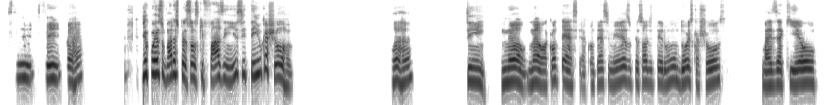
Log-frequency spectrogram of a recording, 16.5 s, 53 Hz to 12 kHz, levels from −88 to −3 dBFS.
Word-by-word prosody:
Sim, 220 0 -2 0.2
sim, 210 +1 +3
aham. 190 +5 -2 1.2
E 255 - +3
eu 265 - +6
conheço 275 -1 +6
várias 230 +5 +4
pessoas 220 -3 +1
que 215 - -6
fazem 200 0 +1
isso 265 +1 -1
e - - -1
tem 255 +1 +1
o - - -4
cachorro. 215 - +1 2.0
Aham. 185 +4 0 1.1
Sim, 180 -5 -1 0.3
não, 175 -3 +3
não, 160 -1 +2
acontece. 180 -4 -3
Acontece 165 +5 -9
mesmo, 175 +3 -3
o - - -28
pessoal 170 +1 -5
de 165 - -9
ter 165 0 -5
1, 185 +3 -3
2 175 +1 0
cachorros, 165 +5 -3 0.7
mas 150 +1 -1
é 165 -1 +3
que 160 +1 -4
eu 170 0 +3
180 Hz, 120 wpm, -24 LUFS, 165-215 Hz, 2.0 s, eu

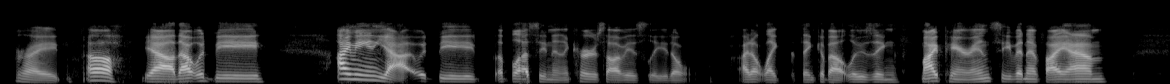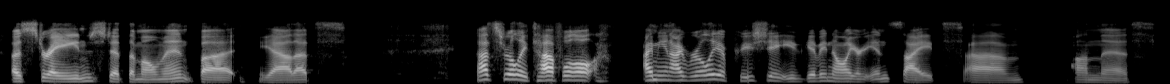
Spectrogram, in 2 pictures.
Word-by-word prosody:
Right. 100 -2 -4 0.3
Ugh, 180 -4 +4 0.3
yeah, 130 -2 +5
that 140 +3 +4
would 160 -3 -6
be 140 -2 0 0.7
I 255 0 +8
mean, 215 -5 +2
yeah, 460 +3 +3
it - - -11
would 450 - -9
be 130 -3 -4 0.2
a - - -8
blessing 120 -4 -4
and 105 -2 -9
a - - -11
curse, 120 +1 -7
obviously, 105 -2 -6
you 95 - -15
don't 100 -1 -11 0.5
I - - -3
don't - - -5
like - - -4
to - - -24
think 110 -2 -9
about 105 - -2
losing 120 -2 -9 0.2
my 155 - +7
parents 130 +2 -4
even 125 -1 -4
if 125 -1 -2
I 115 +2 +4
am 125 +1 +3 0.8
estranged 140 +3 +3
at - - 0
the - - -1
moment, 120 +6 -1
but 105 -1 +2 0.2
yeah, 105 -1 +1
that's 110 +1 -6 1.3
that's 230 +3 +3
really 225 -5 +3
tough. 195 +2 +7
Well, 195 -2 +3 0.4
I 190 +1 +4
mean 205 -1 -4
I 185 0 +5
really 205 +4 -2
appreciate 185 -3 -5
you 140 -1 -8
giving 150 +3 -5
all 140 0 -1
your 125 -2 -4
insights, 110 -6 -6
um, 100 0 -7 0.5
on 110 -1 -12
this. 95 -2 -13
130 Hz, 145 wpm, -24 LUFS, 110-170 Hz, 1.3 s, I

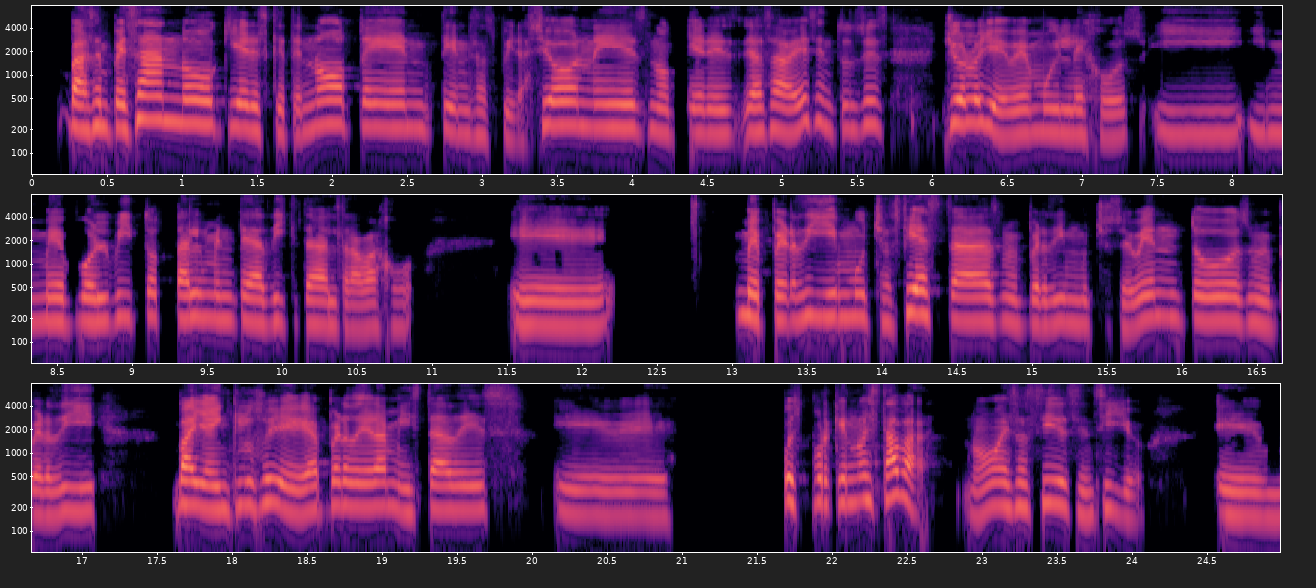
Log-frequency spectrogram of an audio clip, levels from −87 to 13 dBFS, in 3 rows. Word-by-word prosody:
vas 215 -2 +6
empezando, 245 +2 +4
quieres 215 -3 +1
que 180 - -6
te 175 0 -6
noten, 220 -2 +1
tienes 180 -4 -4
aspiraciones, 215 +5 -1
no 185 -2 -4
quieres 180 -1 -2
¿ya 190 0 +1
sabes? 200 +5 +1
Entonces, 215 -1 -7 0.3
yo 245 +1 +4
lo 245 - +3
llevé 180 -6 +1
muy 190 0 -4
lejos 170 -2 -5
y 180 0 -10
y 195 -5 -13
me 185 0 -2
volví 190 +3 -1
totalmente 200 -2 -1
adicta 175 -1 0
al 165 -1 -3
trabajo. 155 +1 -4 0.6
Eh, 165 -2 -1 0.9
me 220 -3 +3
perdí 205 +2 +1
muchas 210 -4 -5
fiestas, 195 -6 +4
me 180 -2 -6
perdí 170 +1 -3
muchos 175 -2 -10
eventos, 190 +1 -1
me 175 -2 -4
perdí 175 +3 -2 0.5
vaya, 220 -3 +7
incluso 215 +4 +1
llegué 185 -6 +3
a 190 0 -1
perder 210 -1 +2
amistades, 190 -1 -1 0.2
eh, 160 -3 -6 0.7
pues 245 -3 +3
porque 235 0 0
no 240 +2 -2
estaba, 260 +2 +4
¿no? 190 +6 -3
Es 210 0 -2
así 220 +3 -1
de 220 - +1
sencillo, 165 -2 -8 0.5
eh 160 -2 -2
190 Hz, 130 wpm, -23 LUFS, 175-215 Hz, 0.9 s, vaya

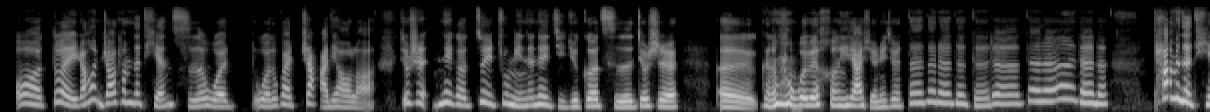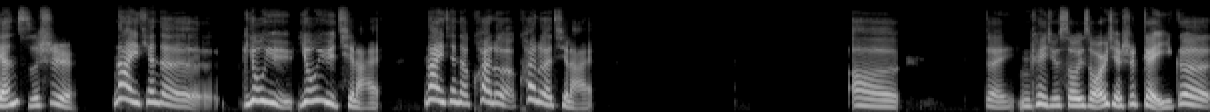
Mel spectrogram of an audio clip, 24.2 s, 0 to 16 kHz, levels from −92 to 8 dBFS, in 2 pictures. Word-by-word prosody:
哦， 285 -3 -1
对， 320 -10 -1
然 265 - -1
后 425 - -2
你 - - -2
知 270 - -4
道 310 - 0
他 350 - -7
们 330 - -2
的 315 - -3
填 250 -1 -4
词， 215 -4 -6
我 205 -4 -1 0.2
我 215 -1 -3
都 225 - -5
快 270 -1 -2
炸 300 - -2
掉 190 -2 -4
了。 170 - -7 0.2
就 - - -3
是 315 -1 -3
那 300 +7 +2
个 265 -4 -2
最 325 +7 -1
著 280 +4 -6
名 240 -6 +2
的 240 - -3
那 265 -1 +3
几 215 -3 -9
句 200 +3 -2
歌 220 +2 +3
词， 185 -3 0
就 225 +3 +2
是， 200 -3 +3 0.4
呃， 180 -6 +3
可 225 - -3
能 285 +6 +7
微 245 0 +6
微 245 +1 +6
哼 240 -4 -1
一 240 - +3
下 225 -1 +4
旋 185 -6 -4
律， 195 - -2
就 220 +2 -3
是 215 - -4
哒 315 +8 -3
哒 350 +1 -3
哒 315 -2 0
哒 295 -1 -1
哒 235 -3 -5
哒 290 +1 -2
哒 370 +5 -3
哒 370 0 0 0.2
哒 320 -2 +2
哒， 290 -1 +1 0.4
他 475 - +6
们 455 -4 +7
的 360 - +7
填 250 +1 +3
词 240 -9 -4
是： 245 - -2 0.4
“那 455 -2 +3
一 335 - +4
天 350 +2 0
的 310 - -4 0.3
忧 390 +7 +3
郁， 260 - +1
忧 370 +4 +1
郁 335 -8 +2
起 225 +1 -4
来； 165 -4 -5 0.4
那 430 -2 +4
一 350 - +4
天 360 -1 0
的 310 -3 -1
快 395 +4 -1
乐， 310 -3 -3
快 440 -1 -1
乐 300 -8 +1
起 245 +2 -5
来。” - - -8 2.6
呃， 210 -5 -2 0.9
对， 185 -4 -6
你 215 - -6
可 285 +7 0
以 270 - +3
去 235 0 -2
搜 235 0 +2
一 230 - +3
搜， 225 -3 +1
而 205 +8 +5
且 250 -5 +2
是 280 +5 -2
给 260 -1 +3
一 185 - -3
个 250 -3 +1
255 Hz, 240 characters per minute, -23 LUFS, 215-315 Hz, 2.6 s, 能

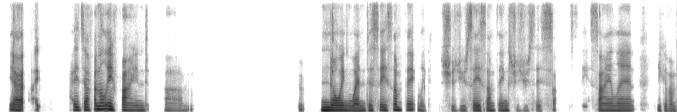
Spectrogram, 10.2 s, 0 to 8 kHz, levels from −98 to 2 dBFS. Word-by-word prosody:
Yeah. - - +3 0.2
I - - -8 0.5
I 190 - +2
definitely 220 +4 +5
find, 165 -1 -3 0.3
um 160 +1 -17 1.6
m - - -15 0.3
knowing 170 -2 +6
when 155 0 -1
to 170 - -4
say 180 +3 -3
somethi 195 +1 -2
like, 150 -4 -13 0.2
should 145 0 -16
you 150 - -12
say 165 +3 -3
something, 160 0 -6
should 135 -3 -17
you 145 - -21
say - - -17
si - - -16 0.2
stay 445 -2 -29
silent, 155 -1 -6 0.3
you - - -12
give 150 -1 -14
'em 135 - -12
165 Hz, 155 wpm, -21 LUFS, 155-180 Hz, 1.6 s, knowing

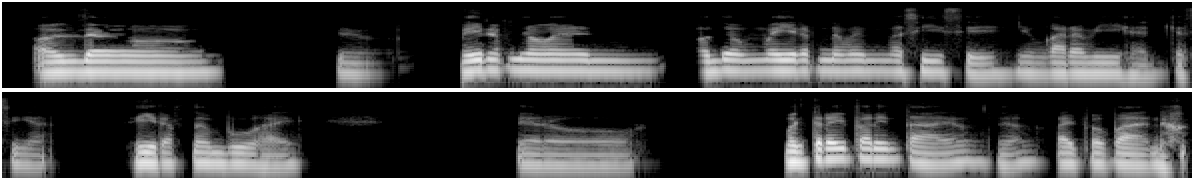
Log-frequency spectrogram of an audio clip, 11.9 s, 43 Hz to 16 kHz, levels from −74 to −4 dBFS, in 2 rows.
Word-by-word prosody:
Although 135 0 +3 0.6
di 125 - -8
ba, 120 - -20 0.4
mahirap 155 +2 +4
naman, 150 -1 +3 0.6
although 145 +1 +2
mahirap 150 0 +3
naman 145 -1 -1
masisi 130 -4 -4
yung 125 - -5
karamihan 125 -3 -3
kasi 110 0 -9
nga 105 - -12 0.4
hirap 125 -1 +2
ng 125 0 0
buhay. 115 -3 -3 1.1
Pero 110 -1 -5 1.1
mag-try 160 +5 +7
pa 165 - +2
rin 160 - 0
tayo. 130 +1 -2
Di 110 - -7
ba 125 - -7 0.2
kahit 120 -1 -1
papaano. 115 -3 0
130 Hz, 125 wpm, -22 LUFS, 120-145 Hz, 1.1 s, mag-try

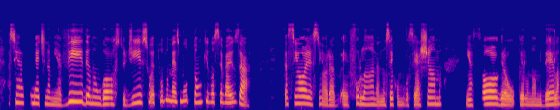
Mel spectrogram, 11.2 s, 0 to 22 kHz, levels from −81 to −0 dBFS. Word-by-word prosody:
a - - -21
senhora 280 -2 -1
se 265 - -7
mete 250 -1 -1
na 230 - -3
minha 215 -2 -5
vida, 315 - +6
eu 275 - +5
não 240 -2 -2
gosto 225 0 +1
disso", 270 +9 0
é - - 0
tudo 340 +5 -6
o - - -1
mesmo 335 +1 0
tom 290 -1 0
que 330 +1 -5
você 300 0 -3
vai 285 -1 +2
usar. 310 -2 +1 0.7
Então, - - -5
assim, 255 +2 -4
"Olha, 250 -2 +4
senhora, 100 - -4
eh, 105 -1 -3
fulana", 215 - -4
não 105 +1 -5
sei 215 - -1
como 105 - -11
você - - -7
a 110 -1 -1
chama. 230 - +1 0.5
Minha 195 0 -3
sogra 225 - +4
ou 105 - -2
pelo 105 -1 -2
nome 100 -1 -6
dela, 110 +3 +1
230 Hz, 205 wpm, -25 LUFS, 180-285 Hz, 0.7 s, vida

